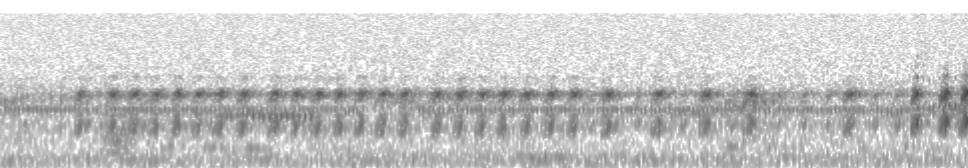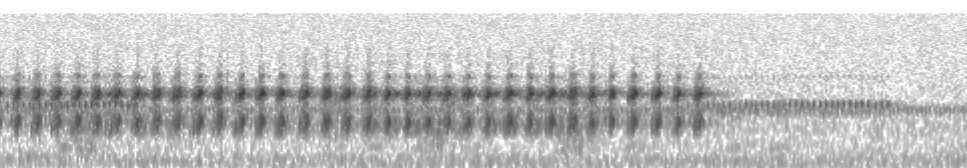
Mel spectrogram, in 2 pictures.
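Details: Tree frogs calling from a pond on an April night in north-east Italy: rapid, evenly pulsed croaks at about four per second, loudening halfway through, over the steady high trill of mole crickets.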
